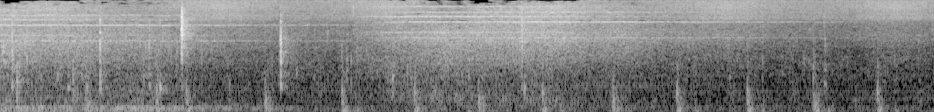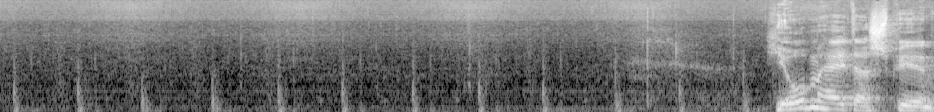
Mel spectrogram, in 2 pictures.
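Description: Footsteps clunk rhythmically on ladder rungs as someone climbs.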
